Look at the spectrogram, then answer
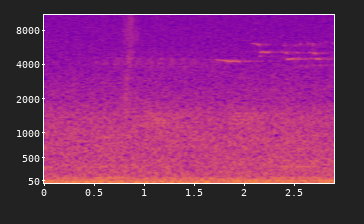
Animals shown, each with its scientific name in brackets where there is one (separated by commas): Pine Warbler (Setophaga pinus), American Crow (Corvus brachyrhynchos), Hermit Thrush (Catharus guttatus)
